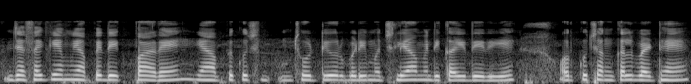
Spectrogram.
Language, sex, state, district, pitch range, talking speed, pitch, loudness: Hindi, male, Rajasthan, Jaipur, 195-215 Hz, 225 wpm, 205 Hz, -16 LUFS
